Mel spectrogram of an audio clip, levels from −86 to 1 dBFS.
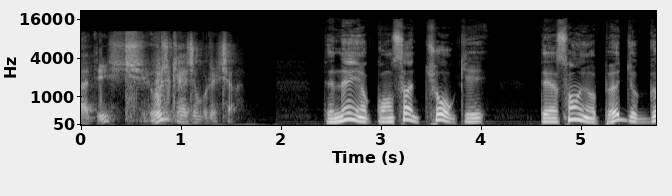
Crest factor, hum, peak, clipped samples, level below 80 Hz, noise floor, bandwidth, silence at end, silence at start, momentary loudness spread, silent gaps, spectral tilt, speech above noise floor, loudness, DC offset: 16 dB; none; -6 dBFS; under 0.1%; -54 dBFS; -66 dBFS; 16.5 kHz; 0 s; 0 s; 12 LU; none; -5.5 dB/octave; 47 dB; -20 LUFS; under 0.1%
